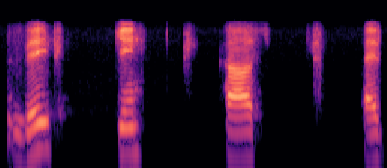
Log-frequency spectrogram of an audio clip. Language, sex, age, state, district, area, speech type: Kashmiri, male, 18-30, Jammu and Kashmir, Kupwara, rural, conversation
